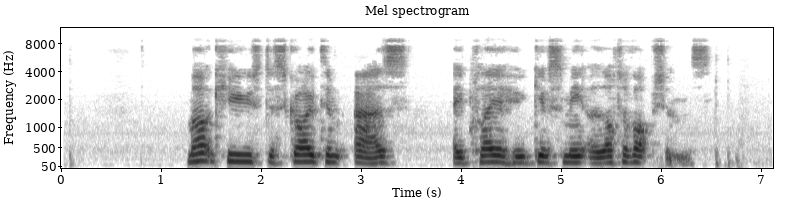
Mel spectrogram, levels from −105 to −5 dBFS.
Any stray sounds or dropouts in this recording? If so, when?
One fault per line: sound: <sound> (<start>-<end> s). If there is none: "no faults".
no faults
